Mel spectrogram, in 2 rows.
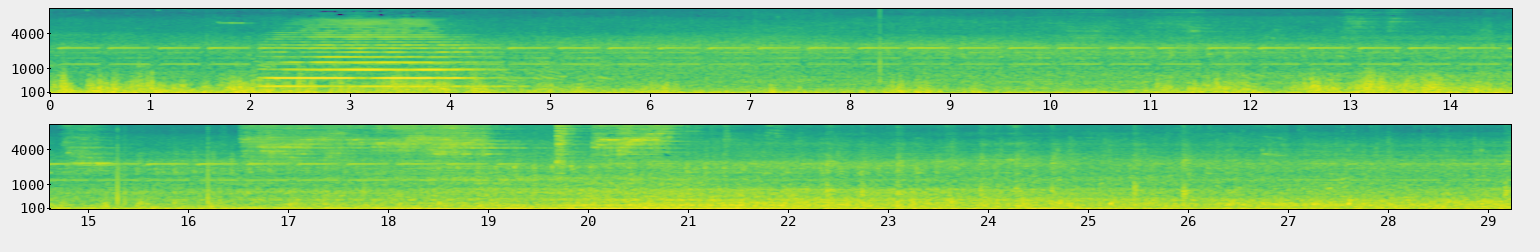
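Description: Level-crossing warning bell beeping steadily as a G22 diesel locomotive approaches, with one long horn blast about two seconds in. The locomotive's engine rumbles as it draws close, then hopper wagons roll past with a clickety-clack of wheels over the rail joints.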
